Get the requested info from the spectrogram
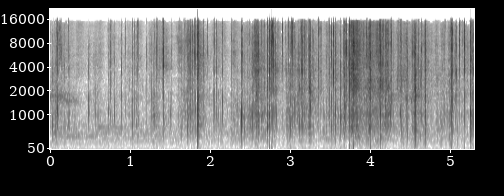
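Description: Foil Pokémon booster pack wrapper crinkling and tearing as hands open it to get at the cards: a dense run of rapid crackles.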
